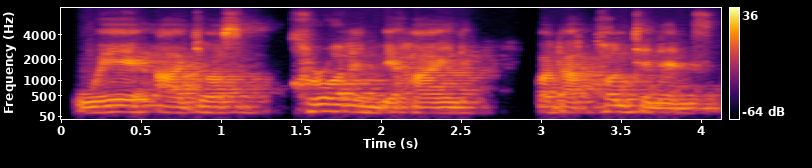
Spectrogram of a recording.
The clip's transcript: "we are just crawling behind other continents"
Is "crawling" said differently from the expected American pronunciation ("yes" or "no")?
no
